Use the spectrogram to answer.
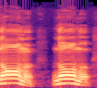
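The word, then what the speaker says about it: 濃霧: 발음은 노무.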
